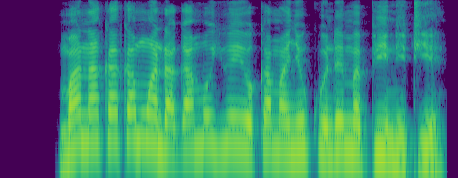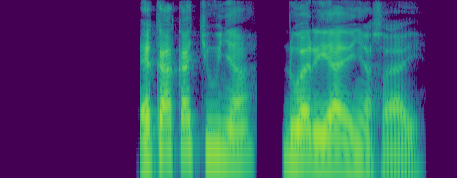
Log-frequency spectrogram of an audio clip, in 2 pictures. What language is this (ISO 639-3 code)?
luo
